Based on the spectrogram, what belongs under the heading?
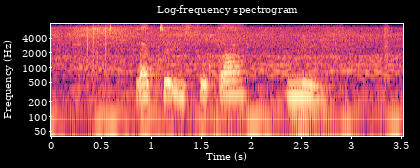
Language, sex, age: Southern Sotho, female, 22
